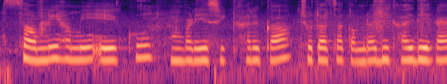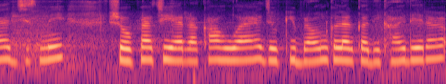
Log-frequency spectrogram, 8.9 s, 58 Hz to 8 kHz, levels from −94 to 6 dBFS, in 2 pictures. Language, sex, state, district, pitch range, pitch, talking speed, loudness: Hindi, female, Bihar, Saran, 235-250 Hz, 240 Hz, 180 wpm, -16 LUFS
